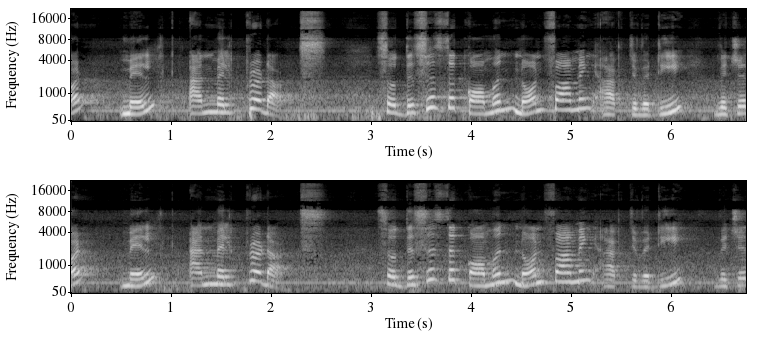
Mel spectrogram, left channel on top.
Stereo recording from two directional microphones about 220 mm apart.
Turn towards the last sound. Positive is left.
turn(degrees=25)  # may be behind; listen again after turning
